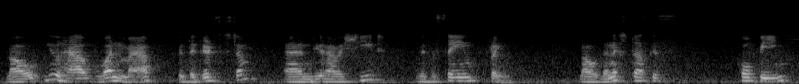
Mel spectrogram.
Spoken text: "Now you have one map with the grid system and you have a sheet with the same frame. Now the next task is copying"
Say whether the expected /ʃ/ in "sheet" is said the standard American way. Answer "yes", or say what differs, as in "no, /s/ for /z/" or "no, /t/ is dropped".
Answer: yes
